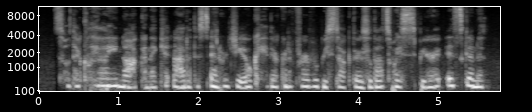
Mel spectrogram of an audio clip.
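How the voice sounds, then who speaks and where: A woman's somewhat breathy voice at a medium pitch has a dark, mellow tone and monotone, flat intonation, heard in a dry, close sound with no echo. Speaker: tarot reader. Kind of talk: tarot reading. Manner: talking oddly.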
